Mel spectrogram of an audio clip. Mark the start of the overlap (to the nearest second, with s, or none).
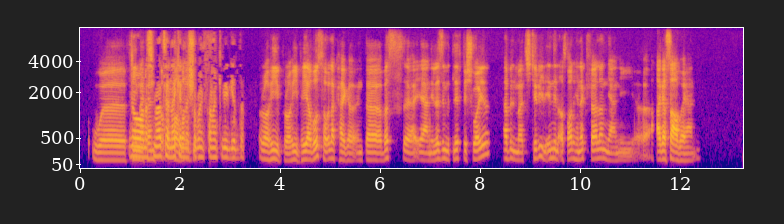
1 s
